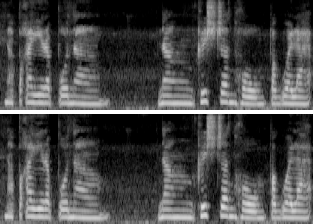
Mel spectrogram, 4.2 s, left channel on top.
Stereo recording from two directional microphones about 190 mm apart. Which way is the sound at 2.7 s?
5° right (ahead or behind).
